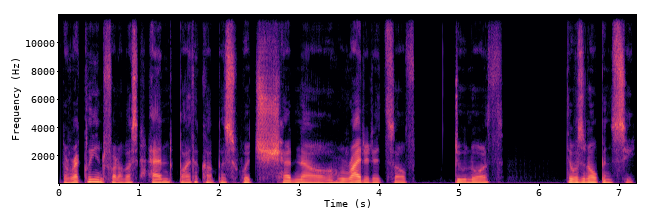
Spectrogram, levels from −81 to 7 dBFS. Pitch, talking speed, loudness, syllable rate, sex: 110 Hz, 175 wpm, -19 LUFS, 4.9 syllables/s, male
